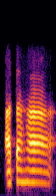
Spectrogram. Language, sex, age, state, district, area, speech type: Sanskrit, male, 18-30, West Bengal, South 24 Parganas, rural, conversation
